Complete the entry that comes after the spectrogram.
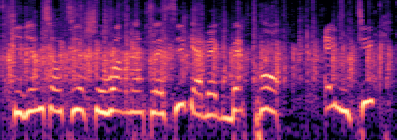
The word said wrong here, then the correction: Haitink: Martha Argerich et Renaud Capuçon, c'est ça? – Haitink. – Oui, redites ça. Le prononcé. – Bernard Haitink.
